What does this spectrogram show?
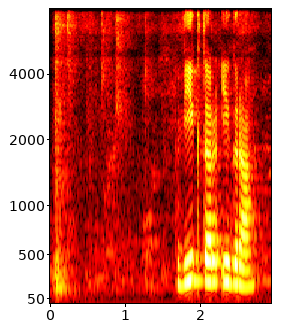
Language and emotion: Russian, neutral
